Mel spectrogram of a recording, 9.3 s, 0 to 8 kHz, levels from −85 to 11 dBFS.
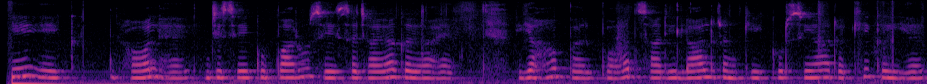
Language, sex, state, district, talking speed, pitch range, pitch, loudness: Hindi, female, Bihar, Saran, 135 wpm, 230-245 Hz, 235 Hz, -36 LUFS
